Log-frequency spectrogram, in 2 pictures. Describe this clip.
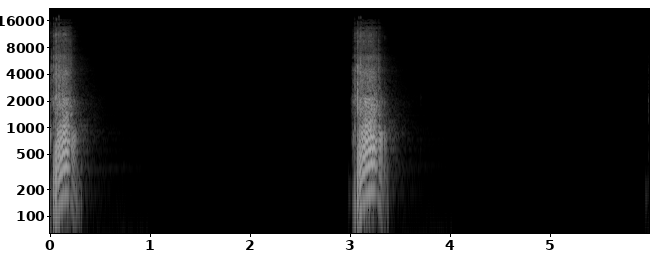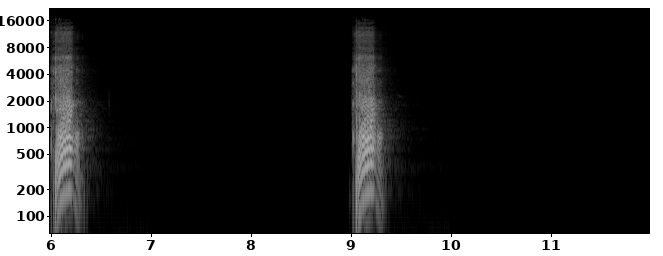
Impact wrench - Start 4
Unbranded impact wrench started four times in the air.
motor, pneumatic, pneumatic-tools, tools, work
